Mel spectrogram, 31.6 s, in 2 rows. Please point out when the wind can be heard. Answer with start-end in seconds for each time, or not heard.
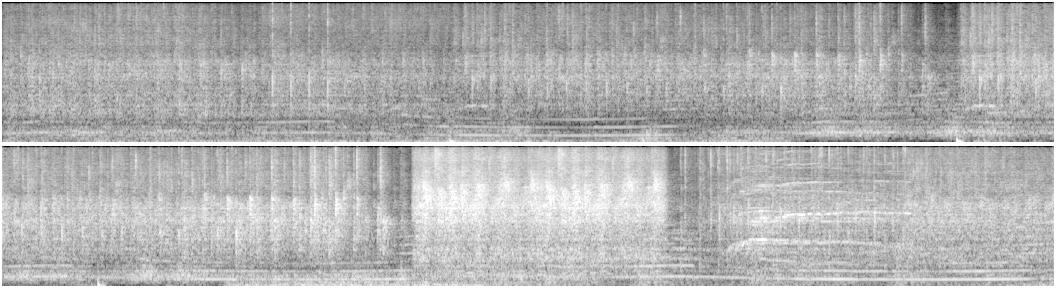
0.0-31.5.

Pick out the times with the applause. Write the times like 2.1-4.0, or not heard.
0.0-31.5.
